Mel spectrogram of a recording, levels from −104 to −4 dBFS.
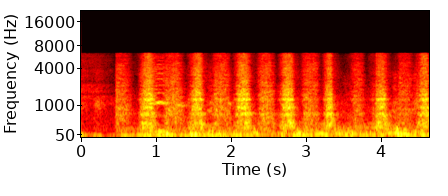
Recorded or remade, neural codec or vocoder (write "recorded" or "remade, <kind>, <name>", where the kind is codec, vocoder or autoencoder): remade, vocoder, Vocos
